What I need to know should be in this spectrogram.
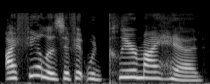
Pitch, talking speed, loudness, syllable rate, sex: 275 Hz, 255 wpm, -17 LUFS, 4.5 syllables/s, female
